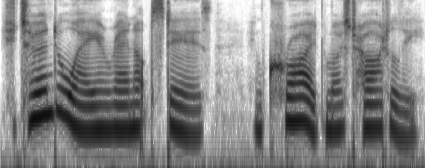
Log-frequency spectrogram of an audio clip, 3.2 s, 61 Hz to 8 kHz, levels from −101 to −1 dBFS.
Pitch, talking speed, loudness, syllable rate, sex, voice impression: 205 Hz, 205 wpm, -18 LUFS, 5.4 syllables/s, female, slightly feminine, young, slightly soft, slightly cute, friendly, slightly kind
